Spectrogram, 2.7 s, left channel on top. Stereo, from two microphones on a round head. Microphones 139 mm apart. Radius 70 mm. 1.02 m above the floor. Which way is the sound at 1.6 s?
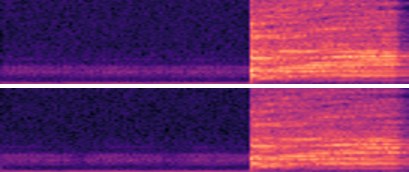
35° left (ahead or behind).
